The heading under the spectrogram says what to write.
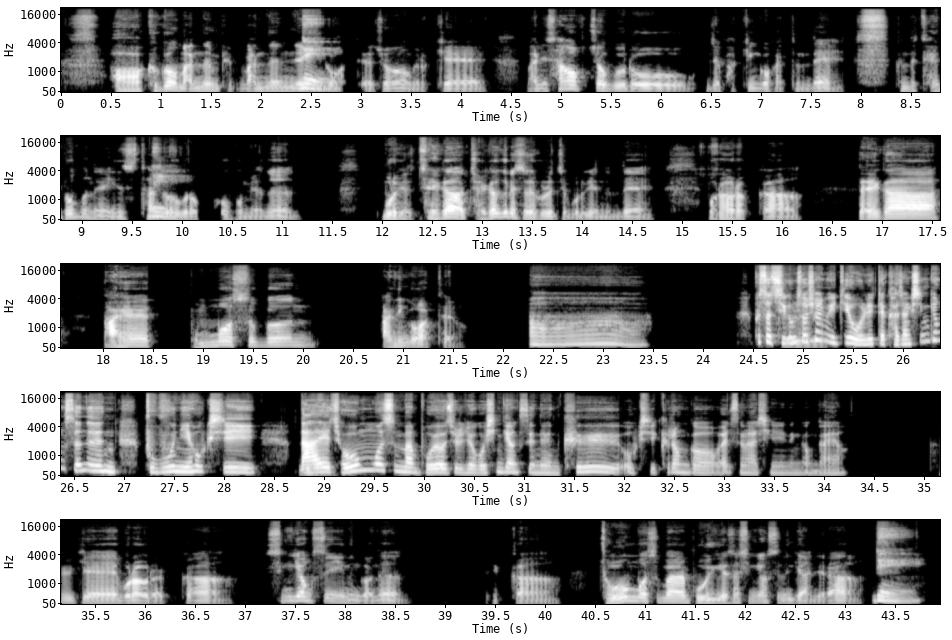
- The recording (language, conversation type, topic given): Korean, podcast, 소셜 미디어에 게시할 때 가장 신경 쓰는 점은 무엇인가요?
- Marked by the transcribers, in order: other background noise; in English: "소셜 미디어"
